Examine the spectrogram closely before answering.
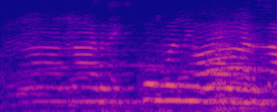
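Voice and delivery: ordinary talk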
